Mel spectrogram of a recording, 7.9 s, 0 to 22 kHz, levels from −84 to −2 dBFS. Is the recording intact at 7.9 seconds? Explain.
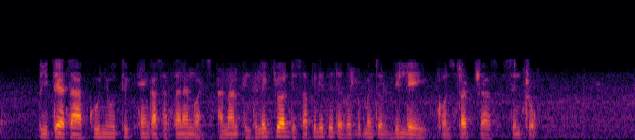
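No. At 7.9 seconds, as throughout the clip, the speech carries a rough, hissy halo and a smeared, underwater quality, with nothing above 3.9 kHz. This is likely Nellymoser compression, at a rate fitting about 16 kbps, where bands starved of bits are filled with noise.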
